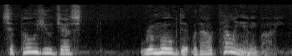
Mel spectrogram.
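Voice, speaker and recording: A muffled vintage radio recording carries a timid henpecked husband, husky and placating. His pitch swings up and down as he coaxes and pleads, in old radio-drama style. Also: sing-song, moderate pace, full character voice. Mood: coaxing. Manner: conciliatory, coaxing. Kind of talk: 1950s radio drama acting.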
